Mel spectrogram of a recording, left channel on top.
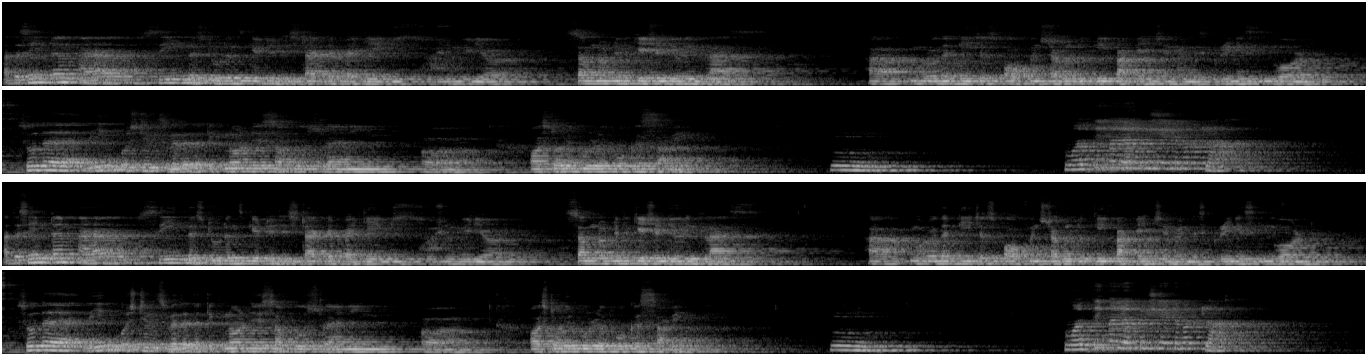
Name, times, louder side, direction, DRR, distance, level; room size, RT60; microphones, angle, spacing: voice 1, 0.0-5.0 5.7-7.3 8.7-13.1 13.8-17.5 17.8-18.3 18.9-20.5, equal, 40° right, -2 dB, 1.3 m, -26 dB
voice 2, 21.9-22.5 24.3-25.9, right 1 dB, 55° right, -3 dB, 0.8 m, -30 dB
12.5 x 8.9 x 2.5 m, 2.2 s
head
